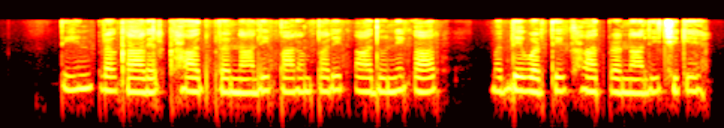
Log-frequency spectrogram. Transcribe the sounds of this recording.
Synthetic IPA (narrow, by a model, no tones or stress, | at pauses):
t̪iːnpɾəkaːɾeɾkʰaːd̪pɾənaːlipaːɾə̃mpəɾɪkaːd̪ʱunɪkɔːɾ | məd̪ʱjəʋəɾt̪ikʰaːd̪̚pɾɐnaːlit͡ʃʰɪkeː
